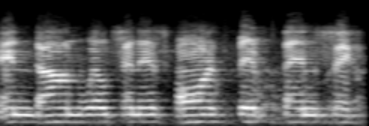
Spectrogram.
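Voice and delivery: brisk racetrack announcer play-by-play; race call. Acted. Announcer calls the race to the crowd, live play-by-play.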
